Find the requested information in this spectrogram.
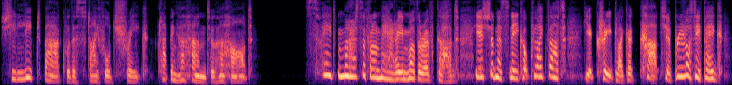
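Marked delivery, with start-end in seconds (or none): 4.6-10.8 loud, high Irish exclamation from shock; a startled woman blurting in broad Irish; startled Irish outburst. A narrator's reading. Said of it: "A very ripe Irish accent".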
